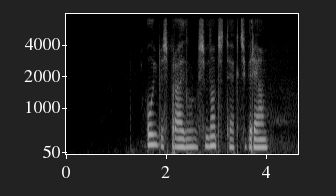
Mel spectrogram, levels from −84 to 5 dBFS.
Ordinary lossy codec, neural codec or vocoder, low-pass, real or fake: none; codec, 16 kHz, 0.8 kbps, ZipCodec; 7.2 kHz; fake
